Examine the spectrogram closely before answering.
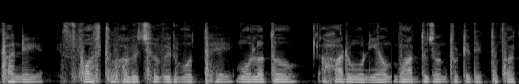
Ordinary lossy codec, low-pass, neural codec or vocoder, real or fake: none; 7.2 kHz; none; real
